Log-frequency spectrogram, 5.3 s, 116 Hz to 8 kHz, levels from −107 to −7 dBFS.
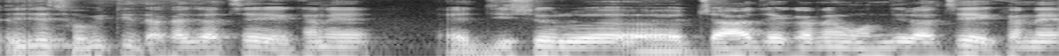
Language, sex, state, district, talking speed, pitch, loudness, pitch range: Bengali, male, West Bengal, Kolkata, 125 wpm, 115 Hz, -16 LUFS, 115-120 Hz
